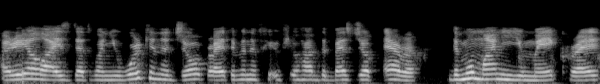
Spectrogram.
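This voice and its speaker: A woman in a Russian accent, fairly high in pitch, at a moderate pace, with fairly even intonation. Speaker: entrepreneur. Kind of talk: interview testimony. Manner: halting, many fillers.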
